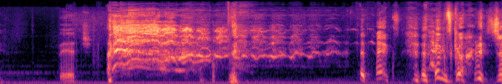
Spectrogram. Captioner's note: blonde Women cachinnate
